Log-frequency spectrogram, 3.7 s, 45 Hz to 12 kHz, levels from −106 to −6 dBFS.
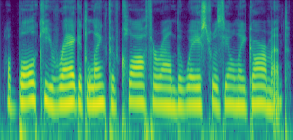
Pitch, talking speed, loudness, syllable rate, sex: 185 Hz, 210 wpm, -18 LUFS, 5.2 syllables/s, female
